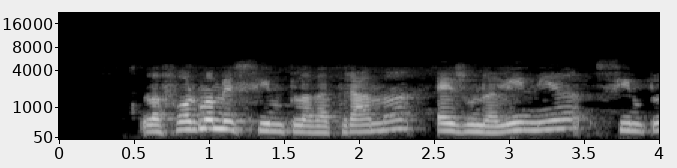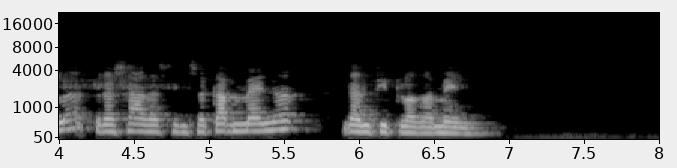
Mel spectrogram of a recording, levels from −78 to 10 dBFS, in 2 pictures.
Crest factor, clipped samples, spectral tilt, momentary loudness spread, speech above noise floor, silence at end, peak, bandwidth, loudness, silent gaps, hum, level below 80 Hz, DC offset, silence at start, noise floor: 20 dB; under 0.1%; -12 dB/octave; 10 LU; 47 dB; 1.15 s; 0 dBFS; 5.2 kHz; -20 LUFS; none; none; -68 dBFS; under 0.1%; 0.55 s; -66 dBFS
